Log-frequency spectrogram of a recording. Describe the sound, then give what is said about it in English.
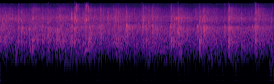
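An audience applauds as a guest named Derek is welcomed up on stage, with faint, steady, even clapping throughout. “So would you guys put your hands together and welcome Derek to come up and talk with me today.”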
